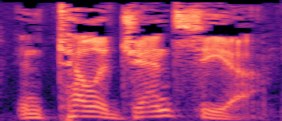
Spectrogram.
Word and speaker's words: Intelligencer: Is it the Intelligencer? Is that how you pronounce that? – Intelligencer. – Yeah. – Even though it's spelled G-E-N-C-E-R.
